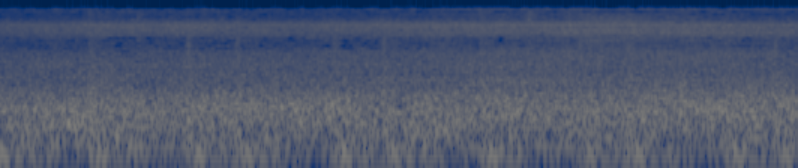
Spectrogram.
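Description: Sea surf surging and breaking on coastal rocks, a steady rushing wash, with wind on the microphone.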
